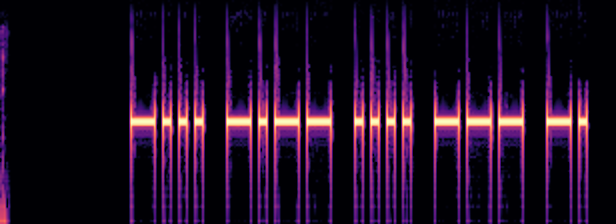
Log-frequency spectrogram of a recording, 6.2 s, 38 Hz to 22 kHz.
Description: Morse code, heard as a keyed tone, about 15 wpm, 700 Hz. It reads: BYHON
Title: Code Groups - 5 Letters - 15wpm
